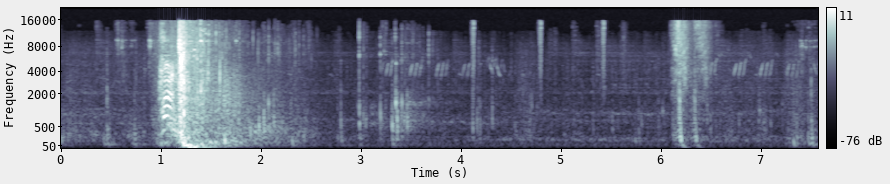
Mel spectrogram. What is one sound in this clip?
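A gun fires with a loud blast that rings out and fades.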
